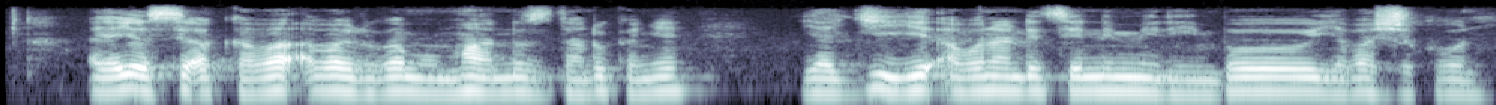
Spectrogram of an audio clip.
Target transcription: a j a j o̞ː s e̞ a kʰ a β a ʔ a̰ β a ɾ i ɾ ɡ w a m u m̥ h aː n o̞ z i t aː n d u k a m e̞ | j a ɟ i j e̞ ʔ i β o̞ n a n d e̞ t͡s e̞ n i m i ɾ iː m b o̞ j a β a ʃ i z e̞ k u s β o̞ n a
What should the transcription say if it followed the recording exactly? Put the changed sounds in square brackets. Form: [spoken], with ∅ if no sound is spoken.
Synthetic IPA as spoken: a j a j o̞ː s e̞ a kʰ a β a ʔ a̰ β a ɾ i ɾ ɡ w a m u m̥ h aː n o̞ z i t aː n d u k a [ɲ] e̞ | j a ɟ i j e̞ ʔ [a] β o̞ n a n d e̞ t͡s e̞ n i m i ɾ iː m b o̞ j a β a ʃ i [ʒ] e̞ k u [∅] β o̞ n a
